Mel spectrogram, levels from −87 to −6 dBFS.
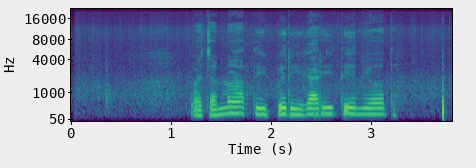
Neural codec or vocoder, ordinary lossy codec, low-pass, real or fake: vocoder, 44.1 kHz, 128 mel bands every 256 samples, BigVGAN v2; none; none; fake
